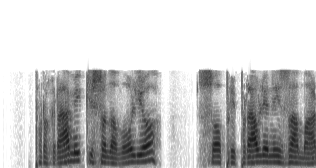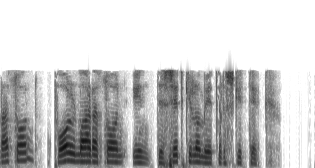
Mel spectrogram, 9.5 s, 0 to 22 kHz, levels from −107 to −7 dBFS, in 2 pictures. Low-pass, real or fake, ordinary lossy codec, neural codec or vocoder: 7.2 kHz; real; AAC, 16 kbps; none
